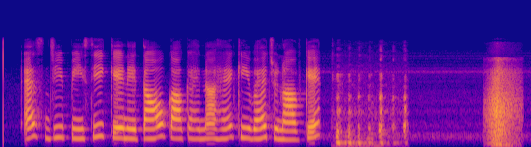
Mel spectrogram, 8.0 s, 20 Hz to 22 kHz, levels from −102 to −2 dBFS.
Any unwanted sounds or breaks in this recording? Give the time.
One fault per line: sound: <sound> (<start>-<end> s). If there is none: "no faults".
sound: laugh (5.0-6.1 s)
sound: whoosh (7.2-7.9 s)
